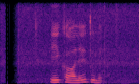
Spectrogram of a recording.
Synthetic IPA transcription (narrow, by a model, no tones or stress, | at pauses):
eːkaːlejət̪ulə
